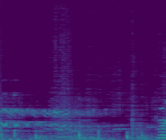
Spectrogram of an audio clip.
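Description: A horse whinnies in short bursts at a riverbank in a Lone Ranger radio drama, over a steady background with some speech-like sounds, fairly close and moderately loud.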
